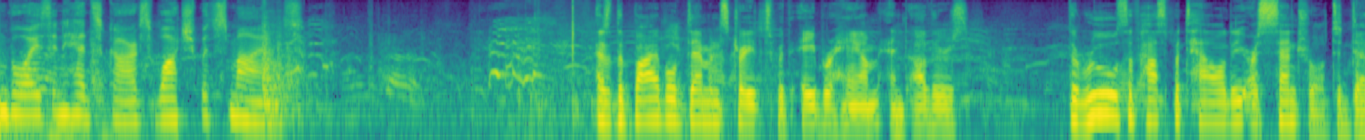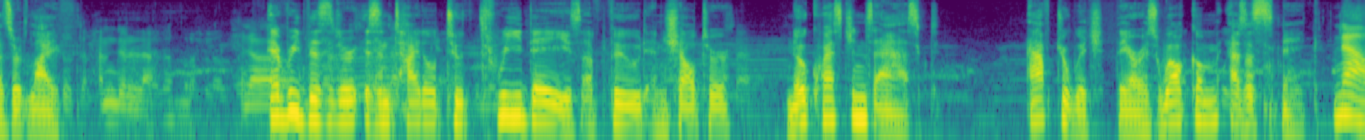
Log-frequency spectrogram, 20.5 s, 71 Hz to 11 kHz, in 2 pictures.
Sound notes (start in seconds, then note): 1.9 truck doors close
